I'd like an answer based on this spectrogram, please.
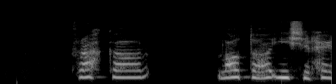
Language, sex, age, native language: Icelandic, male, 18-19, Icelandic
